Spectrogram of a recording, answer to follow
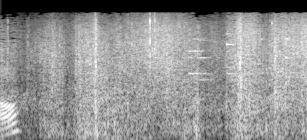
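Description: Blue plastic tarp crinkling and snow sliding off it as it is pushed: a steady rustling hiss with a few sharper crackles.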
